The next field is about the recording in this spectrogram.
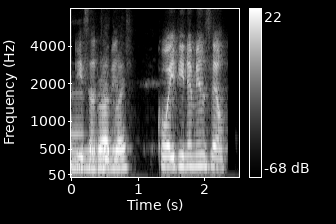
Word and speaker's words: Idina Menzel: É a Idina Menzel, diz da mesma forma que se escreve.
